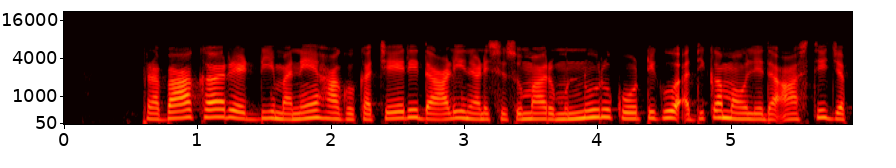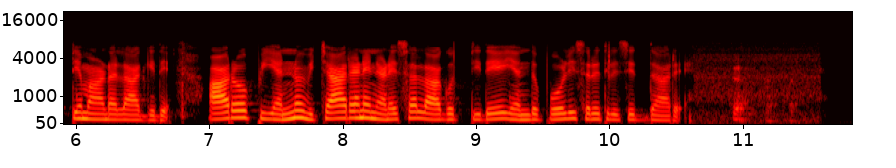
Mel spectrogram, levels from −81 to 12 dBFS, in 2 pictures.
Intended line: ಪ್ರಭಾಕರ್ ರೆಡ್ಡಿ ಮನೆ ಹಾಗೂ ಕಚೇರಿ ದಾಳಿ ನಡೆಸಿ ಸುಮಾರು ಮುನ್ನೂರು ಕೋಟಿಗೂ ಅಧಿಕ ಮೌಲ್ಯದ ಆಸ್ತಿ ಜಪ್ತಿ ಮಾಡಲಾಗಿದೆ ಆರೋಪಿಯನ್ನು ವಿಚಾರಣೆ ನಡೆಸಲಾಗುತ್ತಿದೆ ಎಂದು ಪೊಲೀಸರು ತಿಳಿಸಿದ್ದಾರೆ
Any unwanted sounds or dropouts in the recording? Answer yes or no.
yes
